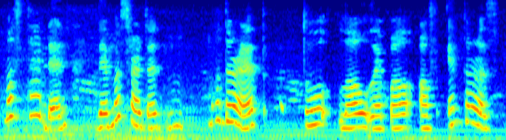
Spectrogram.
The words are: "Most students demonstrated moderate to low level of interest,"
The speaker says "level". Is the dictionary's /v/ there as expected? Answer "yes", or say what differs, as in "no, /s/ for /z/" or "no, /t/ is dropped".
no, /p/ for /v/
